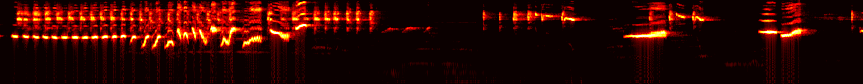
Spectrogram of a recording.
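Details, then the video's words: Relaxed afternoon singing of a white-rumped shama for calming an over-aroused bird: a fast rattling trill and rising slurred notes, followed by scattered clear whistles and sharp high phrases with gaps. "SUARA MURAI BATU NGEPLONG SANTAI SORE HARI UNTUK RELAKSASI BURUNG OVER BIRAHI"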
